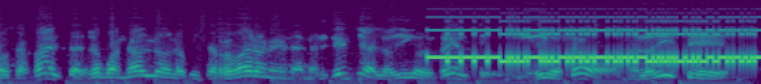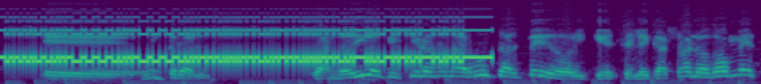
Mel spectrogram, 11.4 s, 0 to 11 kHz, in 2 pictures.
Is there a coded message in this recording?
Yes: RTTY (75 baud, 170 Hz shift) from 3.2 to 9.4 s, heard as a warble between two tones, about 990 Hz centre. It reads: SM2UQV DE OM8PIZ 599 599 1461 1461 SM2UQV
